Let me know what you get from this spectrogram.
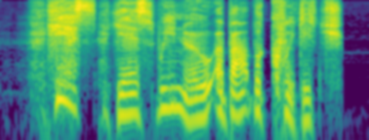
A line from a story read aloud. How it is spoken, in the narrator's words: said Hermione in a tense voice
